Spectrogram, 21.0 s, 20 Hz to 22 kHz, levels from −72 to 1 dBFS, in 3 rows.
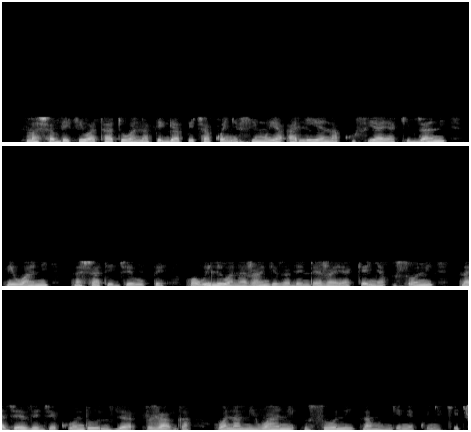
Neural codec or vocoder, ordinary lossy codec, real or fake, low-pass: none; AAC, 16 kbps; real; 7.2 kHz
